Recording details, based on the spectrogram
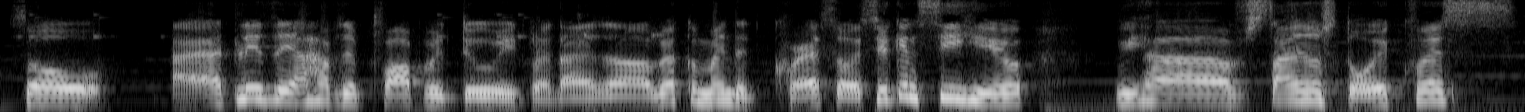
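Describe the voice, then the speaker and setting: A man's voice: sits high, lively intonation, unhurried. A man giving casual, hesitant gameplay commentary as a streamer, rambling and swearing freely over game music. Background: faint game music.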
